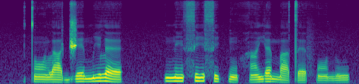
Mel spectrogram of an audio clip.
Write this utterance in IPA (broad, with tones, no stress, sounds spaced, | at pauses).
t ɔ̃˨ l a˨ d͡ʒ e˧ m i˦ l ɛ˧ | n ĩ˦ s i˦ s i˧ k͡p ũ˨ h ã˨˦ j ɛ˦˨ m a˨ t ɛ˨ f ɔ̃˨ n u˧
